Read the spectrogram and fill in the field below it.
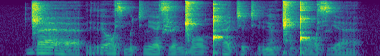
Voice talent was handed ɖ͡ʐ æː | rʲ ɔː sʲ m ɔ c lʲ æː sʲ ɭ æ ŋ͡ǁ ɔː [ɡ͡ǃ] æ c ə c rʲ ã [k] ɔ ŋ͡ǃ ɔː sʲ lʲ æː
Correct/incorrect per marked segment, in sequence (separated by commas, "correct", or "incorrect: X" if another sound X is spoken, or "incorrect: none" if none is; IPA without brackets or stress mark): incorrect: ǃʰ, incorrect: ǁ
